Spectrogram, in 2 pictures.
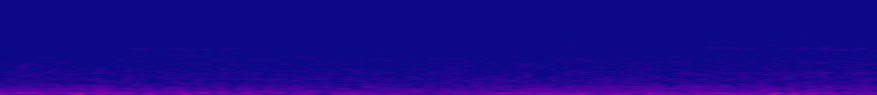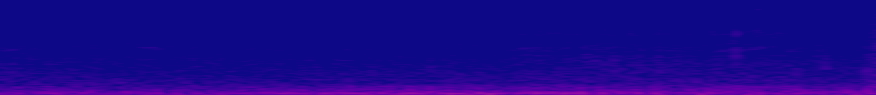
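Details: Siberian cat purring steadily while waking up and enjoying being stroked indoors; a continuous low, rumbling purr with gently rising and falling intensity, no other clear sounds.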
